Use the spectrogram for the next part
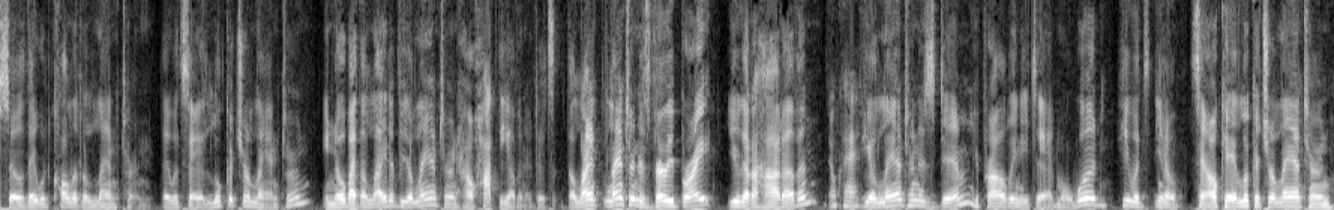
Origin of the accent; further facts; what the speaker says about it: New York, United States; now in Downers Grove, United States; I grew up in New York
